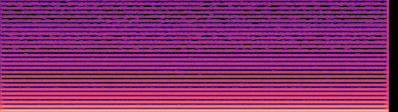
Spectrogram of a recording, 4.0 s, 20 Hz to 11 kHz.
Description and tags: LR35902 Square Gs4
A sound which reminded me a lot of the GameBoy. I've named it after the GB's CPU - the Sharp LR35902 - which also handled the GB's audio. This is the note G sharp of octave 4. (Created with AudioSauna.)
chiptune, fuzzy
